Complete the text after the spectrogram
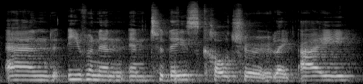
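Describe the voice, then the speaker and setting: A woman from Guyana speaks very slowly as a church panelist, telling Bible stories in a halting, reflective manner. The room is echoey, with faint noise behind her. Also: mid-range voice, steady tone. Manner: halting, thoughtful storytelling.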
